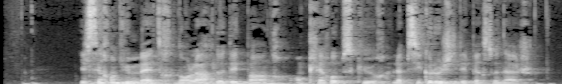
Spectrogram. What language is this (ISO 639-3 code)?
fra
